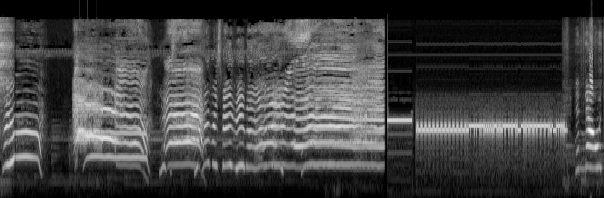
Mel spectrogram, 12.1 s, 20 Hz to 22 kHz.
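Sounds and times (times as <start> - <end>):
girl screaming: 1.5 - 4.1, 5.3 - 7.8.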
